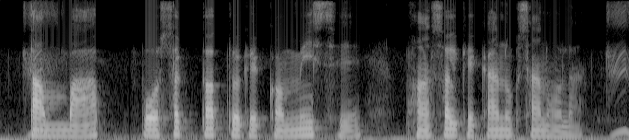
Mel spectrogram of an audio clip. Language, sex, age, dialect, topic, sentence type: Bhojpuri, male, 18-24, Southern / Standard, agriculture, question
